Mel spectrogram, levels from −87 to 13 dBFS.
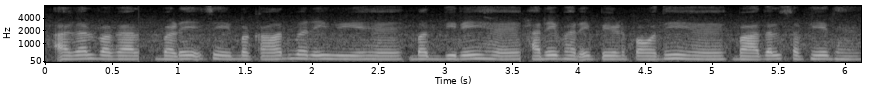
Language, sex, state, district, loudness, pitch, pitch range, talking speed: Hindi, female, Bihar, Gaya, -25 LUFS, 180 Hz, 175-185 Hz, 145 wpm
